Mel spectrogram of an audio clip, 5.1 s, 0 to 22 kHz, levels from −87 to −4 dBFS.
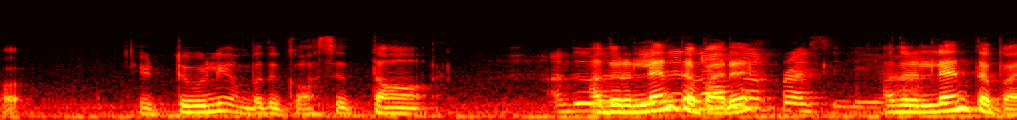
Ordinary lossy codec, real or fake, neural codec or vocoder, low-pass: none; real; none; 7.2 kHz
